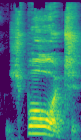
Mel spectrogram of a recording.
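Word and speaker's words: Sport: ये बनेगा स्पोर्ट। क्या बनेगा? स्पोर्ट, स्पोर्ट, टी को ठे पढ़ा जाता है, स्पोर्ट, स्पोर्ट हो जाएगा, ठीक है, स्पोर्ट, ओके।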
